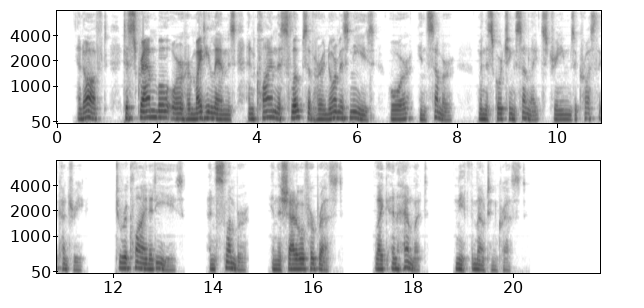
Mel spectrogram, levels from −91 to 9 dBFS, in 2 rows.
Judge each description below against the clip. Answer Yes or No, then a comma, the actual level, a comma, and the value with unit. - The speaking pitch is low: Yes, low, 130 Hz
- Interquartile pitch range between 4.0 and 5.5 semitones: No, average, 3.1 semitones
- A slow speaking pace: Yes, slow, 125 wpm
